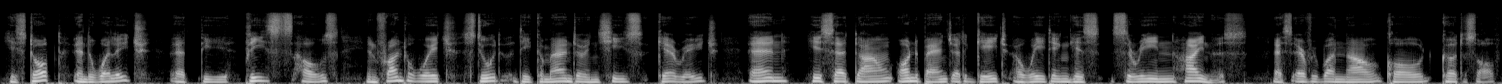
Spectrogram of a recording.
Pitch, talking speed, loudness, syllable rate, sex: 130 Hz, 150 wpm, -20 LUFS, 4.4 syllables/s, male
